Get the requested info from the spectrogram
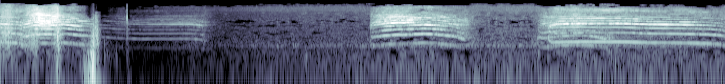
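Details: Cats meowing incessantly: a loud bright meow, a thin steady falling note, a pause, then two long high harmonic meows arching up and down.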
